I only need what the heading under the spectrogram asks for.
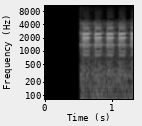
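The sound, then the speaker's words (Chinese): Urgent alarm from a networked smoke alarm system in a community smart-management hall. After silence, five loud, high-pitched beeps sound in a quick, evenly spaced rhythm. “上午10点，顺义区胜利街道智慧化大厅中传来了一阵急促的警报声。”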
